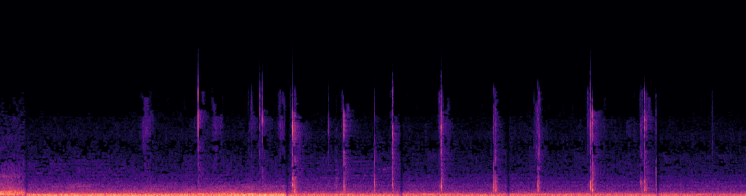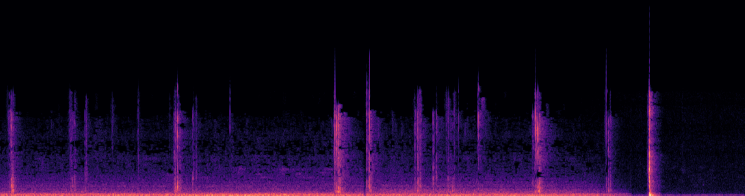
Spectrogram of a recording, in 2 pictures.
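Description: Fingers pinching and poking a soft slime close to the microphone: a steady low squishing rumble with many sharp, irregular clicks and pops of air pockets in the slime. The sound stops about three-quarters of a second before the end, followed by one loud click.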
